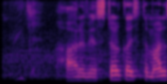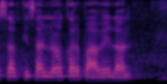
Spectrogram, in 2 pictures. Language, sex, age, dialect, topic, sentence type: Bhojpuri, male, 18-24, Western, agriculture, statement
